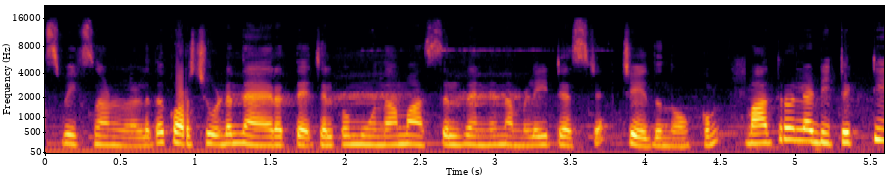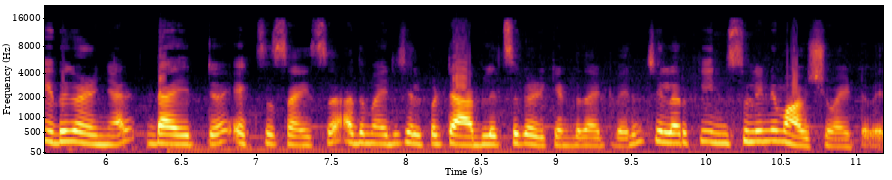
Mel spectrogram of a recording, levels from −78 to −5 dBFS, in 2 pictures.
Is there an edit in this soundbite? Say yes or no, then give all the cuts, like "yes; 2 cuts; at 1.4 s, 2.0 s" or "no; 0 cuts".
yes; 2 cuts; at 3.8 s, 4.6 s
